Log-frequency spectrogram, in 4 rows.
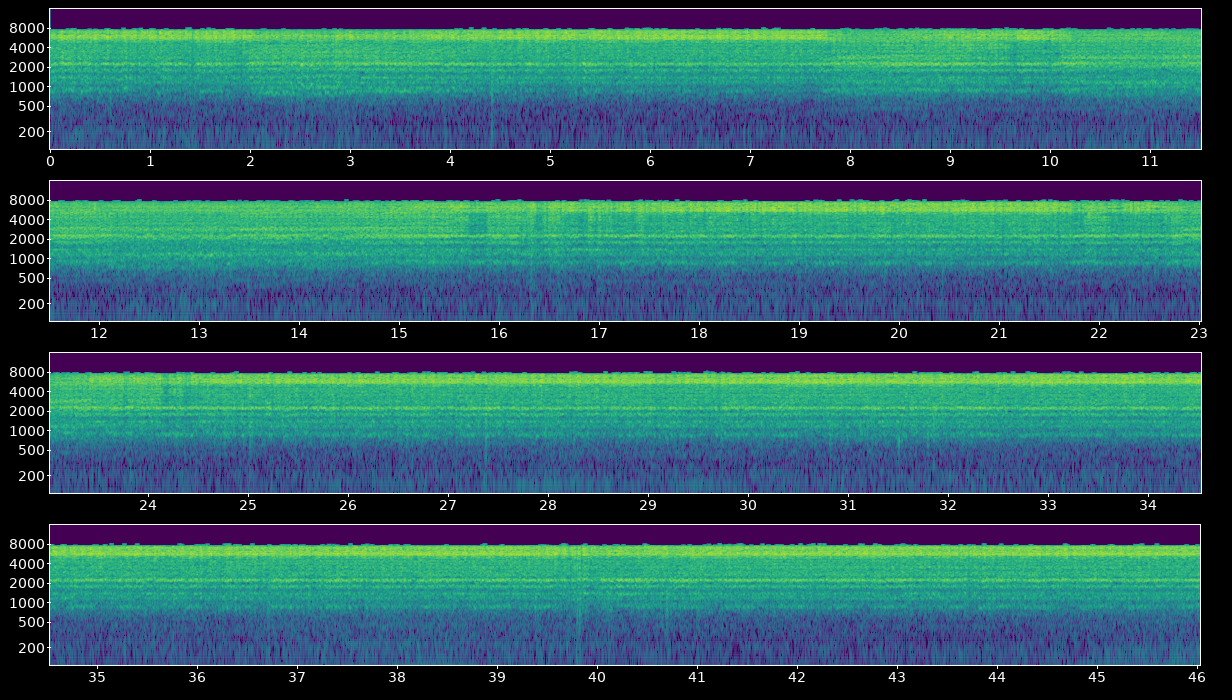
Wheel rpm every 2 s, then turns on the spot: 110, 110, 120, 110, 110, 120, 110, 120, 120, 120, 110, 110, 110, 120, 110, 110, 110, 110, 110, 110, 110, 110, 110.
none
